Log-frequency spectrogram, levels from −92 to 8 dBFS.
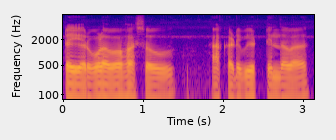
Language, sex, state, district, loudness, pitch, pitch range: Kannada, male, Karnataka, Bidar, -18 LUFS, 90 Hz, 85-90 Hz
